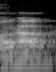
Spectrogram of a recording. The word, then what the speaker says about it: Meng Hao: Meng Hao, yeah.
